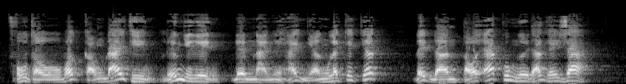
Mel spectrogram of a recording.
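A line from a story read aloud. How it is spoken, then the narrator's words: Calm, loud shout. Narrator (Vietnamese): chàng đã bình tĩnh rồi quát to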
